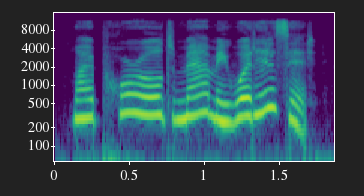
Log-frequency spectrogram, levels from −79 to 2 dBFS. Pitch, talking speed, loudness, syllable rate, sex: 305 Hz, 225 wpm, -16 LUFS, 5.1 syllables/s, female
